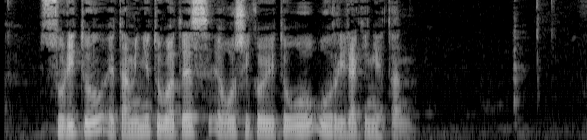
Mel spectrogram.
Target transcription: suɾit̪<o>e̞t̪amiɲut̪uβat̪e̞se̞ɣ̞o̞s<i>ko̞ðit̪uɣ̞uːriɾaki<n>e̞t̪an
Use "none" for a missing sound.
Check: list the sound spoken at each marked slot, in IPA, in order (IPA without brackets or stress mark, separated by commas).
u, i, ɲ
